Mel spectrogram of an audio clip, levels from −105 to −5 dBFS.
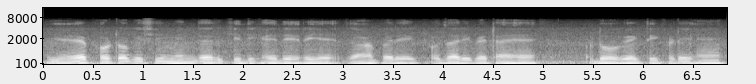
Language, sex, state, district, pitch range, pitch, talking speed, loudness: Hindi, male, Rajasthan, Bikaner, 95-105 Hz, 100 Hz, 175 wpm, -15 LUFS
